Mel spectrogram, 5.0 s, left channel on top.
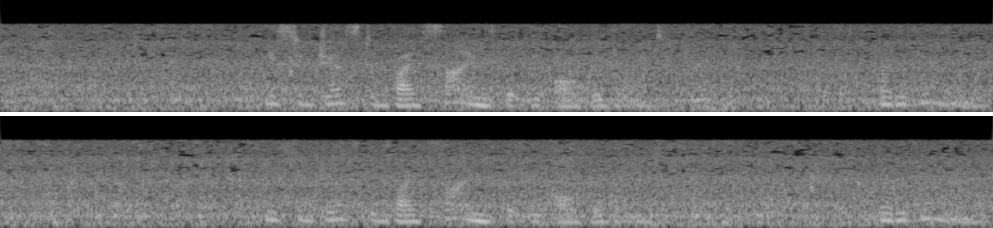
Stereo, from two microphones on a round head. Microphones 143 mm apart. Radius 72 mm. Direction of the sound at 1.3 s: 75° left (ahead or behind).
